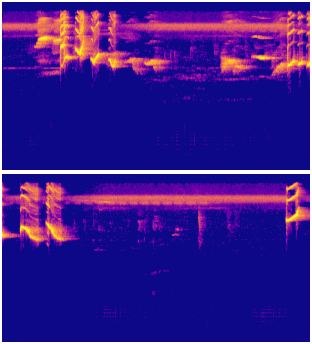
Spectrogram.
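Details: Loud morning ngeplong singing by an orange-headed thrush, meant to provoke aggression: clusters of sharp high whistles and softer warbled notes, separated by silent pauses, ending with one bright note.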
